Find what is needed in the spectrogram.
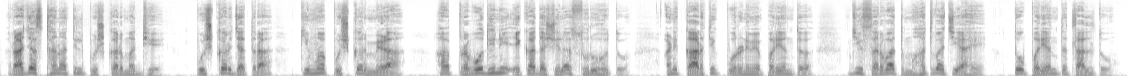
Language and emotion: Marathi, neutral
